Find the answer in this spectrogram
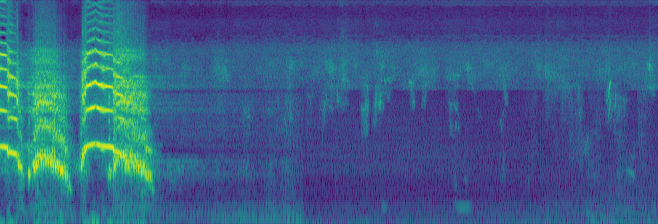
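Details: Sarus crane letting out two brief, loud bugled notes, rising then falling, followed by quiet background with faint distant sounds.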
